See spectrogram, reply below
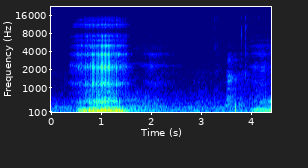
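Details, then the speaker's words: Adult man snoring while asleep: one loud, rattling inhaled snore about a second long, then quiet breathing and the start of the next snore. "হচ্ছে আমার husband ঘুমিয়েছে ও না ডাকছে"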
